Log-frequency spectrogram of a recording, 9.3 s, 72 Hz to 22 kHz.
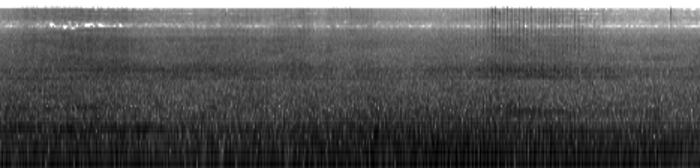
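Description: KTM 390 Duke's single-cylinder engine idling steadily, a little louder about six seconds in.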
